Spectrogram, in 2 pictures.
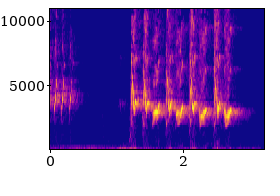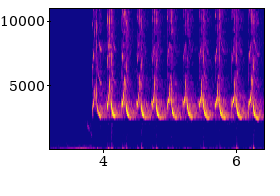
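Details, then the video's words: Black-winged myna song aimed at getting a stressed caged bird to sing: a harsh buzzy chatter for over a second, a pause, then a steady high rattle of quick repeated notes to the end. "Pancingan Jalak Putih Stres Malas Bunyi"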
